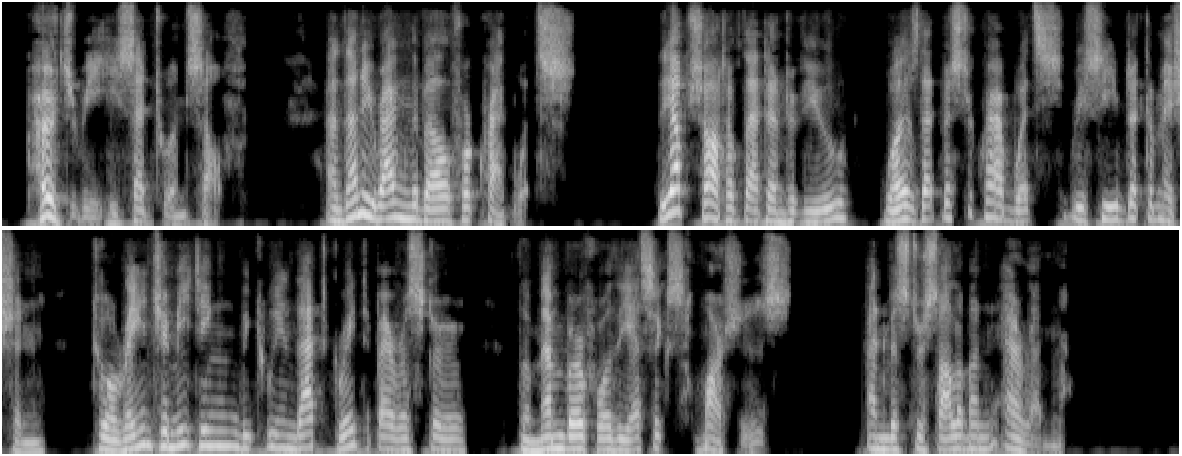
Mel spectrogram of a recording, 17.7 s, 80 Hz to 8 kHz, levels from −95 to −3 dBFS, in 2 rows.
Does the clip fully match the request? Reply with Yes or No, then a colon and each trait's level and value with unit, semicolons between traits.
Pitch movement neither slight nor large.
Yes: average, 4.3 semitones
